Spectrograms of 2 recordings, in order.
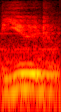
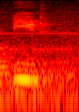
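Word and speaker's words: Bede: as well as the story of be or bead however you wish to pronounce it you probably use both interchangeably.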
